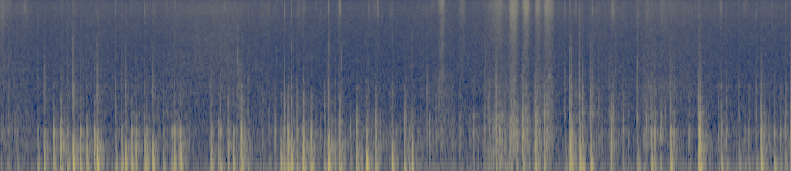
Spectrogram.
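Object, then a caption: Foam sponge die. A large red foam sponge die with black pips, soft and solid, is tapped and scratched with the fingertips close to the mic. Dull, deep thuds come in a steady patter of soft, short taps mixed with faint scratching, with almost no brightness and no ring after each touch.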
